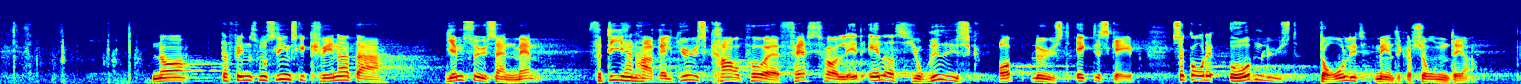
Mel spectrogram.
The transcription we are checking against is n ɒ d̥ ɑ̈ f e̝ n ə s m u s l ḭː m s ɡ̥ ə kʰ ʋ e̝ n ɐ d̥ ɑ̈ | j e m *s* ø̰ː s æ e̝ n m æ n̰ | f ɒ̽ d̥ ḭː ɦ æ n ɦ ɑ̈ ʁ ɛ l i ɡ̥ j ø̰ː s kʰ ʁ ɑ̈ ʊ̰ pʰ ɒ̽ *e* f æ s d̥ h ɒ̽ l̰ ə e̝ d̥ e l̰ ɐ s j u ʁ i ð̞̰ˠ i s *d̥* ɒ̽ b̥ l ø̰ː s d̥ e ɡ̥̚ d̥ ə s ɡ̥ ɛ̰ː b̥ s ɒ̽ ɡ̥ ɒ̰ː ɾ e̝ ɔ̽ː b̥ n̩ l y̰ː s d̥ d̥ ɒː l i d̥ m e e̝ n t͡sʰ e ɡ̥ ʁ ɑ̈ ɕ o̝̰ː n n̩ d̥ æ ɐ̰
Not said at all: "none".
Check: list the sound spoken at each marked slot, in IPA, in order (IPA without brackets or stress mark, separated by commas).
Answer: s, æ, ɡ̥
